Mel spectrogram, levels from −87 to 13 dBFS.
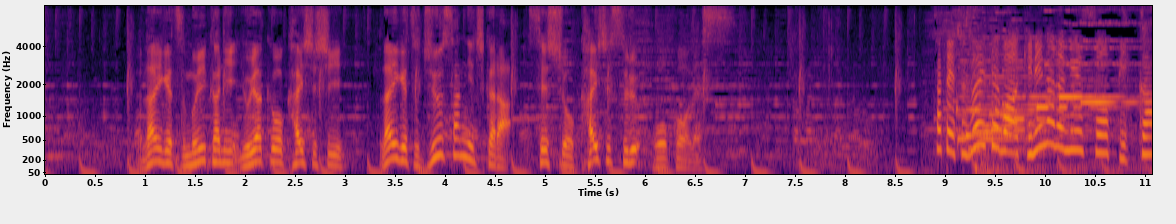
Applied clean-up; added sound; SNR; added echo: none; none; none; none.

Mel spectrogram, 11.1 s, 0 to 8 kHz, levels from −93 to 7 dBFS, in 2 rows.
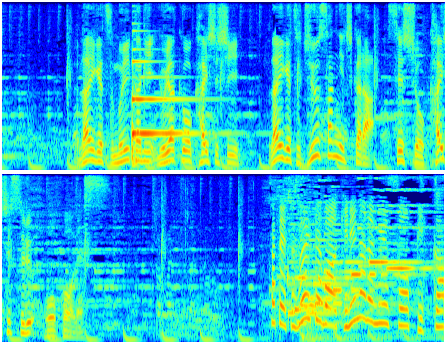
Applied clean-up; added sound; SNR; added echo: none; Guitar; 0 dB; none.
